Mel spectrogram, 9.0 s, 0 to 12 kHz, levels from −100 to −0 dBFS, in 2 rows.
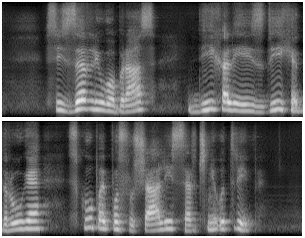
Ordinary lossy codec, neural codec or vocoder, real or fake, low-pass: none; codec, 24 kHz, 0.9 kbps, DualCodec; fake; none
